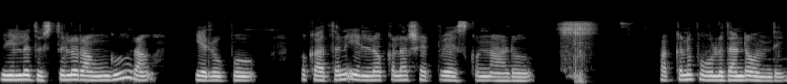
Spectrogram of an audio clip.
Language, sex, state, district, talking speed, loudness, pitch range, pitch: Telugu, female, Andhra Pradesh, Visakhapatnam, 115 wpm, -18 LUFS, 190-215 Hz, 200 Hz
